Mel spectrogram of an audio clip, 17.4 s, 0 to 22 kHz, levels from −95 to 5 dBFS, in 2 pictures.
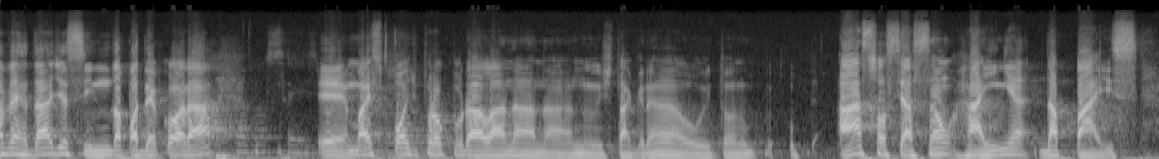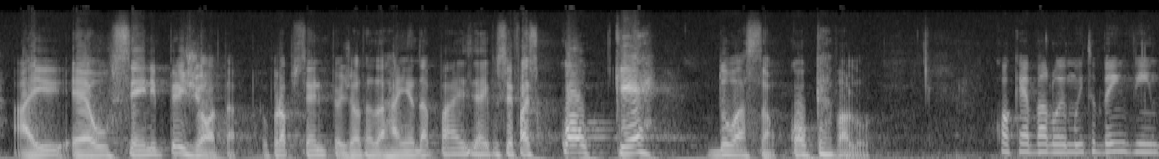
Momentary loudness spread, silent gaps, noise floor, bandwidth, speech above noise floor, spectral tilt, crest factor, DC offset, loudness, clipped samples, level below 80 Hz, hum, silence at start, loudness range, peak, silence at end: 10 LU; none; -48 dBFS; 16.5 kHz; 25 dB; -4.5 dB/octave; 16 dB; under 0.1%; -24 LUFS; under 0.1%; -46 dBFS; none; 0 s; 3 LU; -8 dBFS; 0 s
